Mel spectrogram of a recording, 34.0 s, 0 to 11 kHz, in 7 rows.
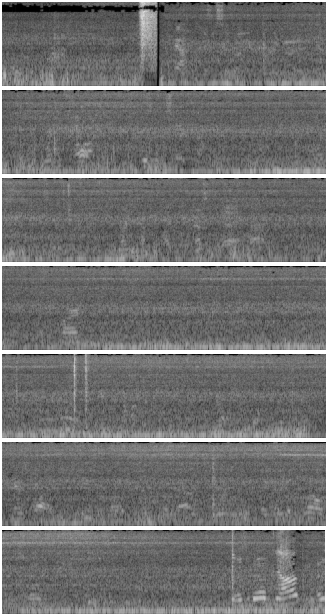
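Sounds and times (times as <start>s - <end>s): engine rumbling: 0.0s - 34.0s.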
